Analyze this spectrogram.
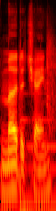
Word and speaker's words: MRDR Chain: full under the name mrdr chain pronounced murder chain to the developers Channel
